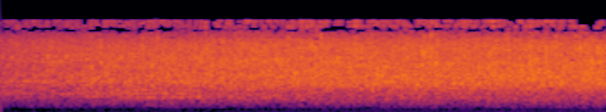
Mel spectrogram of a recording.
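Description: An audience applauding together to glorify the creation of the human being, a dense, steady wash of clapping that holds at an even loudness for the whole few seconds, with no voices standing out above it.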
